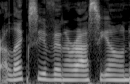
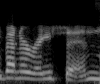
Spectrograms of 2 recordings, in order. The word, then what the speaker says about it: Veneracion: And we have on the phone, in addition to Aaron Winter, who we've been talking to throughout this hour, Alexia Veneracion, who's the communications manager for Visit Colorado Springs. Did I say your name right, Alexia? – It's actually veneration. Like celebration.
